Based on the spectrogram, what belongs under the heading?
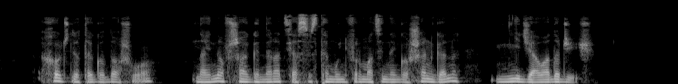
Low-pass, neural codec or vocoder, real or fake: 10.8 kHz; none; real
